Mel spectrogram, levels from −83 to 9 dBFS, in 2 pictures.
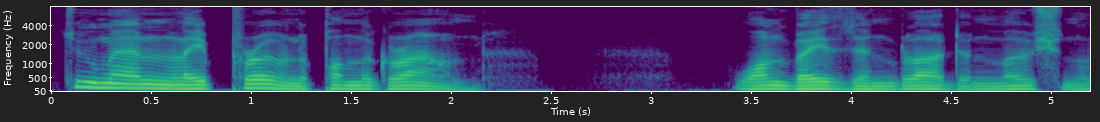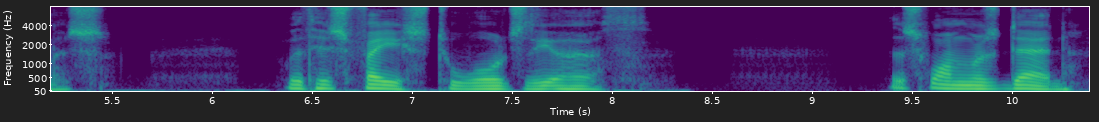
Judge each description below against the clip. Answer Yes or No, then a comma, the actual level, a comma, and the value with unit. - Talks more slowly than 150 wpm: Yes, slow, 135 wpm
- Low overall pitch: Yes, low, 115 Hz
